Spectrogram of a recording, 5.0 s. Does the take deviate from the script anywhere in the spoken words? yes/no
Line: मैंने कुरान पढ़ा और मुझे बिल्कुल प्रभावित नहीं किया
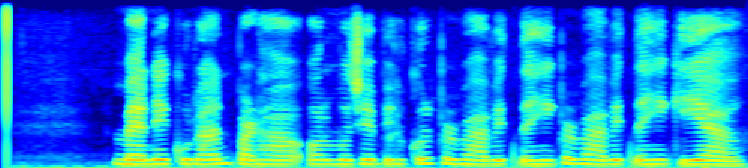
yes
